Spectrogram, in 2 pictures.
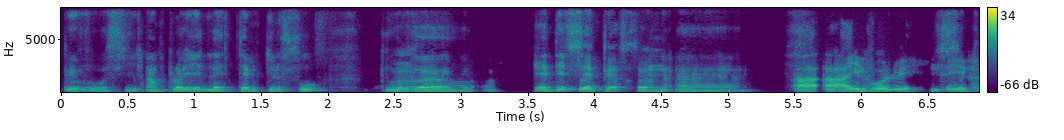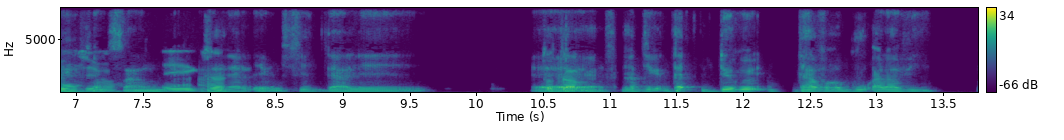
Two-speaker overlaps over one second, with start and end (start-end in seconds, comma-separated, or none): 5.5-8.2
